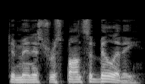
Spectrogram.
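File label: "diminished responsibility", American English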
